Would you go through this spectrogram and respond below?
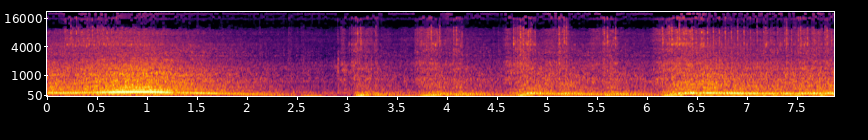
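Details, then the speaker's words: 1979 Jeep CJ5 after sitting since 2019, running on old tank fuel with carb/choke cleaner sprayed in: revs rise and sag unevenly, never settling; rough running, owner suspects carburetor and tank. "got some some carbon choke cleaner here the car probably needs to come off of it and the tank probably need drop"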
